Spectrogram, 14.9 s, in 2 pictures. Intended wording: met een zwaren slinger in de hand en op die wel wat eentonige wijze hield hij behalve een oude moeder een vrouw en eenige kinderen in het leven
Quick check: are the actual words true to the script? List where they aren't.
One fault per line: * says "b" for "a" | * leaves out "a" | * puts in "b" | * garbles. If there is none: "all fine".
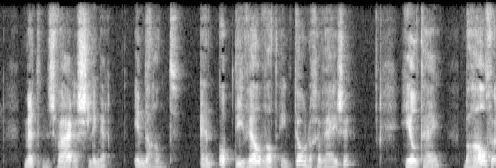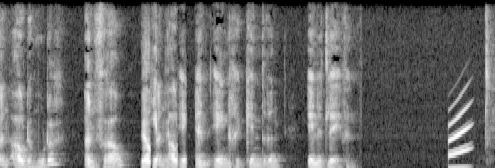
* garbles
